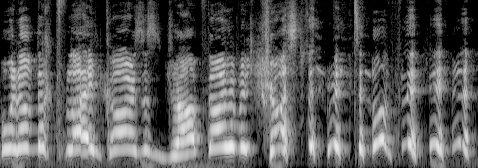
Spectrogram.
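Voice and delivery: high, loud laughing through words; can barely talk for laughing; laughing hard. Real, not acted.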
